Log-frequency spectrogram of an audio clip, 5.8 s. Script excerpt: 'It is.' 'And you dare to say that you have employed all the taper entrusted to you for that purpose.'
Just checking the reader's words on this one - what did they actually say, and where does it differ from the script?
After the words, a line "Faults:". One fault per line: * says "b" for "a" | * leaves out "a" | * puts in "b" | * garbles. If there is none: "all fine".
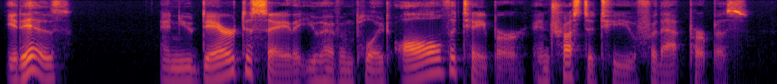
'It is.' 'And you dare to say that you have employed all the taper entrusted to you for that purpose.'
Faults:
all fine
